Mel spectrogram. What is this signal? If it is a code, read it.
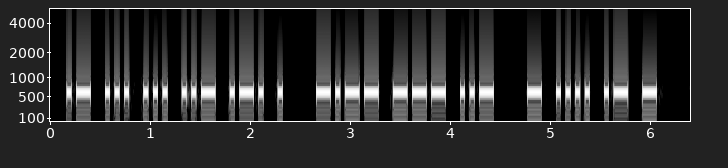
Morse code, heard as a keyed tone, about 25 wpm, 600 Hz. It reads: ASSURE YOU THAT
